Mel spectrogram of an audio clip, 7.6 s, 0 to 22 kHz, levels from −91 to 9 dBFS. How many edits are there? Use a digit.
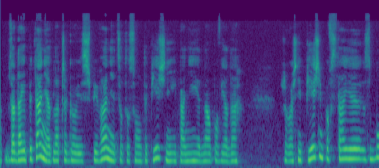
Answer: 0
